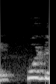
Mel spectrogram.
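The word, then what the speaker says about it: could: का उच्चारण नहीं होगा इसी तरह से कुड में एल का उच्चारण नहीं होगा और इसका अर्थ होगा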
